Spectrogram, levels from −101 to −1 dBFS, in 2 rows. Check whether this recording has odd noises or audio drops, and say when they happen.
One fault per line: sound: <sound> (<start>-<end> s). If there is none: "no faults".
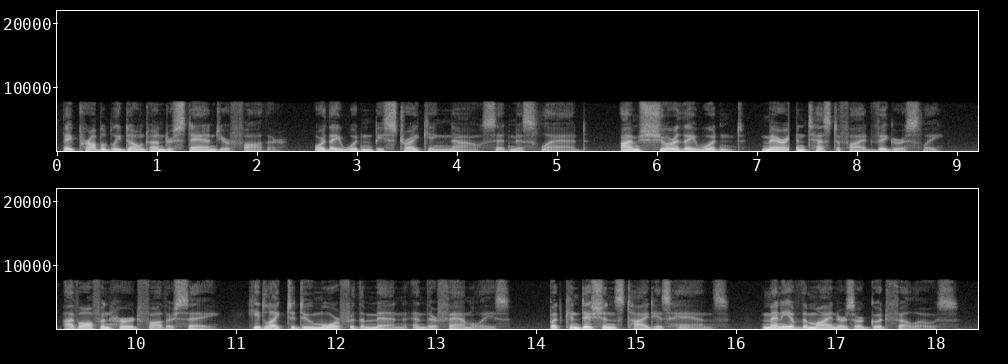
sound: dropout (7.3-7.4 s)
